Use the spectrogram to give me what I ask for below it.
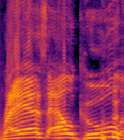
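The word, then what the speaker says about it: Ra's al Ghul: party scene just goes am i saying this right mr raz al ghul yeah no one is saying it right i know i know it is actually uh i've already written 18 comments saying that that razz is more is more uh correct like good for you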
